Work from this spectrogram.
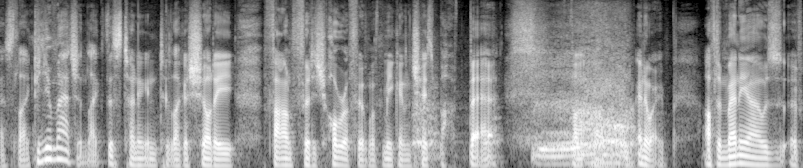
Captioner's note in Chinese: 熊音效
